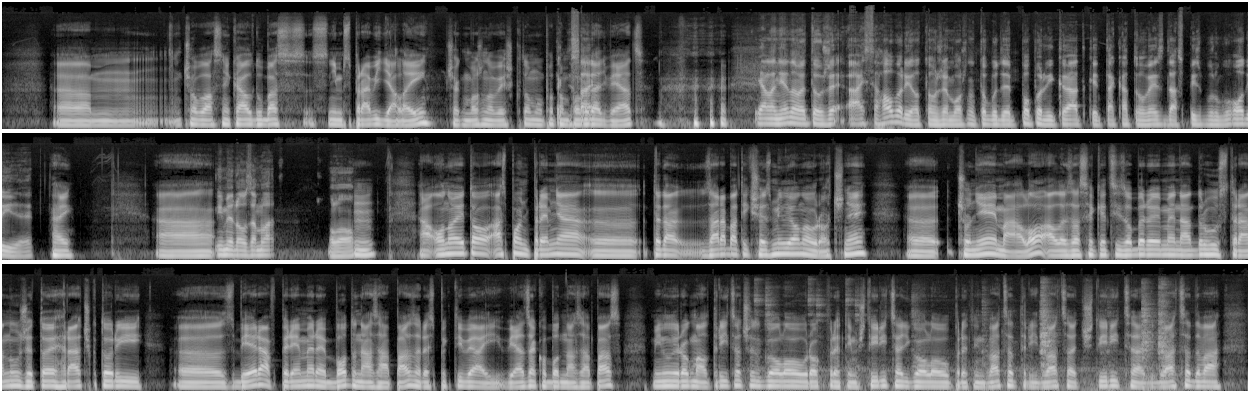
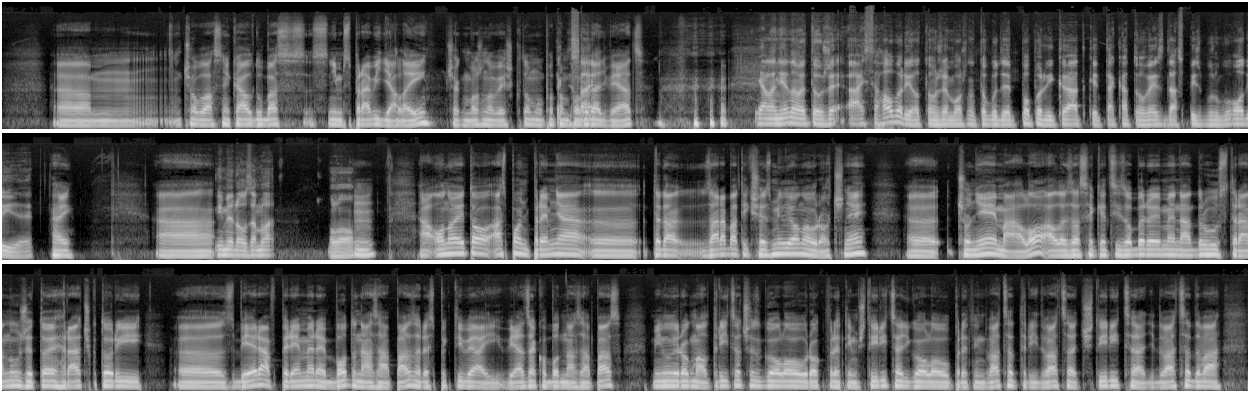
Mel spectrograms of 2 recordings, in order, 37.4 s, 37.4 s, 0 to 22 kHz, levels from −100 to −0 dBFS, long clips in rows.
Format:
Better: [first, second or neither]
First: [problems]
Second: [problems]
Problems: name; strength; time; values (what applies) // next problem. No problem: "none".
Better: second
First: keyboard typing; noticeable; from 32 s on; peak 7 dB below the speech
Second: none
